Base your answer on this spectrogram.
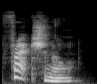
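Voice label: "fractional", English, British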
